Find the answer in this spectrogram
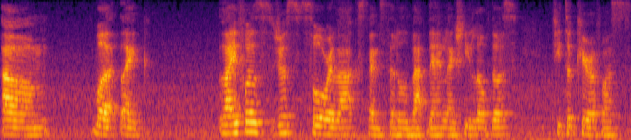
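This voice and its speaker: A woman's very deep, low voice at a fairly slow pace with long, frequent pauses and fairly even intonation, amid audible room echo and noticeable background noise. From Toronto area, Canada (born in Jamaica, moved at nine). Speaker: lifestyle vlogger. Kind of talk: casual get-to-know-me chat to camera.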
